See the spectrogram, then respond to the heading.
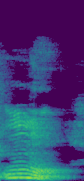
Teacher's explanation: নাকের সাথে বাতাস বের হচ্ছে, নাকের সাহায্য লাগছে, এই জন্য এটা নাসিক্য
